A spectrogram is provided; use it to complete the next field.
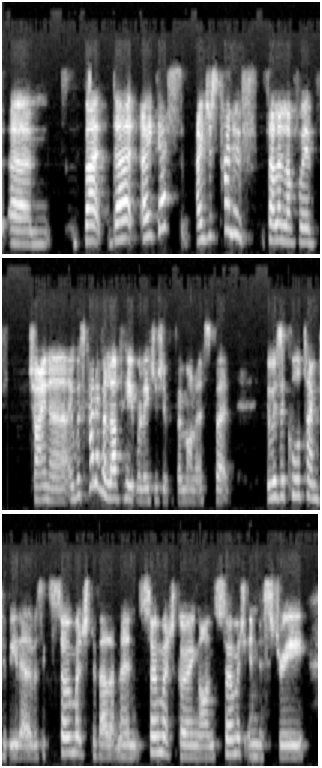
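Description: A woman with a British accent talks at a fairly quick pace with lively intonation and a fairly high pitch, against a quiet background. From London, England. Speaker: business co-founder. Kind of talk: casual interview chat.

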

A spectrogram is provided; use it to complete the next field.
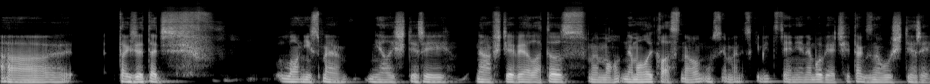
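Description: Using an English accent, a man talks at a fairly slow pace and medium pitch, with fairly even intonation and long, frequent pauses. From US, New England (Boston area). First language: English (speaking Czech). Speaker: business owner, publisher. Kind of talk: interview.

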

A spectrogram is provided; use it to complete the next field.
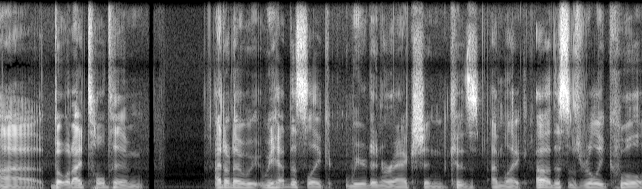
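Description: A man speaks at a moderate pace. His pitch is fairly low, with ordinary variation. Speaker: game developer. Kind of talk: casual chat. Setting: video call.

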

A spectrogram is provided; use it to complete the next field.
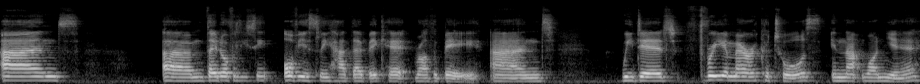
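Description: In a London accent, a woman speaks at a fairly slow pace and fairly low pitch with fairly even intonation. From London, England (Filipino community). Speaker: keyboard player and musical director. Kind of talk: casual interview.

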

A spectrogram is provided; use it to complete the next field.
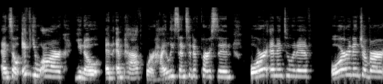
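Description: The voice is raised and projected, bright and sharp, yet animated and warm. It moves at a fairly slow pace with lively intonation. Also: woman, high pitch for a woman. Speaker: live stream host, spiritual coach. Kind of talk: live stream talk to audience. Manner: animated, warm.

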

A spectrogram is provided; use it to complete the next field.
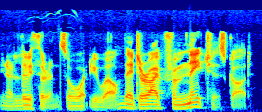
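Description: Against a quiet background, a man with a southern English accent speaks in a very deep, low pitch. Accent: English (southern England). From England, Cambridge. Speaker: political writer. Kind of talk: interview.

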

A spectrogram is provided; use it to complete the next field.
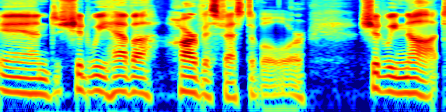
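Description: A man with an American accent has an unremarkable speaking voice at medium pitch with fairly even intonation. The recording is very clean, with a silent background. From United States. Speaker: missions podcast host, former missionary. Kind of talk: casual chat.

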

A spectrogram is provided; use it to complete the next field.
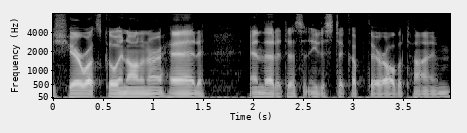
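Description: A man with an American accent speaks in a fairly low pitch with a bright, sharp tone and monotone, flat intonation. The recording is very clean with a silent background. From Indiana. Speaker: person in addiction recovery. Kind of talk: interview.

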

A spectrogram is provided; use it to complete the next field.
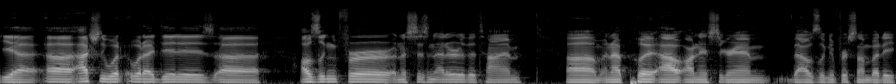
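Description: Fairly quick and flat, a man with an American accent speaks in a fairly low monotone on a very clean recording with a silent background. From Los Angeles. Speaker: film director and editor. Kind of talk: casual chat. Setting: office.

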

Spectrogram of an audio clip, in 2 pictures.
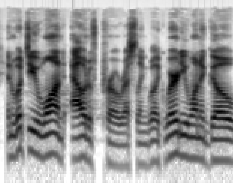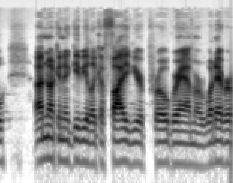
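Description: Over a quiet background in a dry, close sound with no echo, a man with an unremarkable speaking voice talks at a fairly quick pace, his pitch fairly low and his intonation fairly even. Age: 30s. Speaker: podcast host and wrestling trainee. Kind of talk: casual chat. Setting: wrestling training hall, live stream.

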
